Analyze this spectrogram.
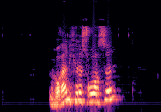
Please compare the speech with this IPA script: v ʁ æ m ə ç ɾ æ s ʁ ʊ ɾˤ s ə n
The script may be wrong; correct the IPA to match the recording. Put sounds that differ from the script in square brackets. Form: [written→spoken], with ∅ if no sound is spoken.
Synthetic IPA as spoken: v ʁ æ [m→n] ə ç ɾ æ s ʁ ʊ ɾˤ s ə n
